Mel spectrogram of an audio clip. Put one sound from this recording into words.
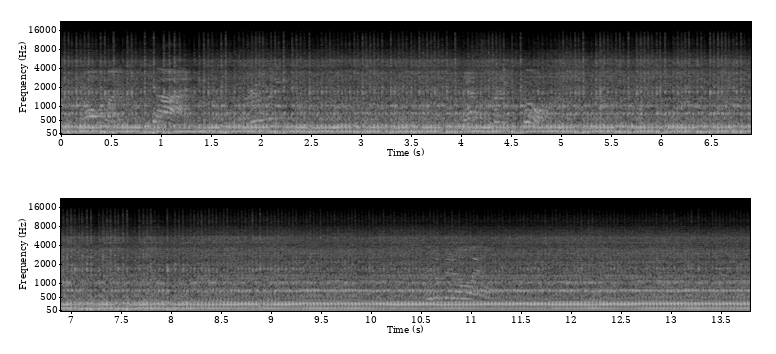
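A quad bike engine idles roughly, then settles into a steadier hum.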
